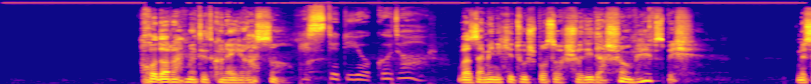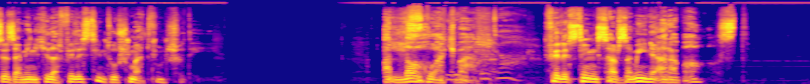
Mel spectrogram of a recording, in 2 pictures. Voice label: dub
